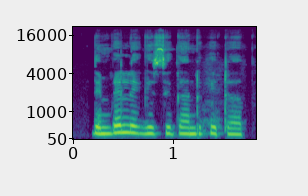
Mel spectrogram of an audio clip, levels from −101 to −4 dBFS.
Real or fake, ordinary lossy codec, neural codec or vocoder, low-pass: real; none; none; 19.8 kHz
